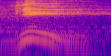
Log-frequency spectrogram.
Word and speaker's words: ghee: say he the g is silent what is he not he what is he no it's ghee what is it is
